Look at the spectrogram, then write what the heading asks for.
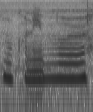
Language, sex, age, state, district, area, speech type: Assamese, female, 45-60, Assam, Dibrugarh, rural, spontaneous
